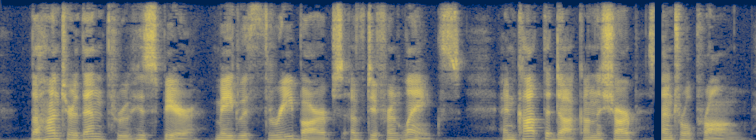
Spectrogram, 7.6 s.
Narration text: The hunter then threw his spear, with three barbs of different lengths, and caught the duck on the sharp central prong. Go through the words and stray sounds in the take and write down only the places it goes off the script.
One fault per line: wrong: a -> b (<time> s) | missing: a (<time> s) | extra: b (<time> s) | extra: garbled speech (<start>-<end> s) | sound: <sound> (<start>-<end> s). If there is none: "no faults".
extra: made (2.1 s)
sound: dropout (6.5-6.6 s)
